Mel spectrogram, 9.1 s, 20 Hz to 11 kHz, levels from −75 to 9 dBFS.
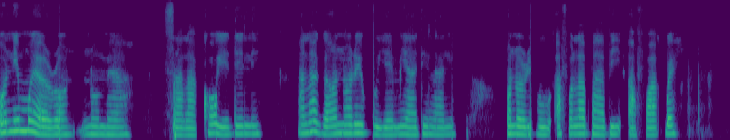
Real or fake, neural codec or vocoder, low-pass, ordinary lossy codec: fake; vocoder, 48 kHz, 128 mel bands, Vocos; 9.9 kHz; Opus, 24 kbps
